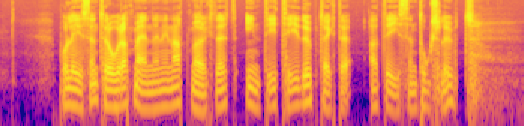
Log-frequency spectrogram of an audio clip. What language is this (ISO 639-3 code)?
swe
